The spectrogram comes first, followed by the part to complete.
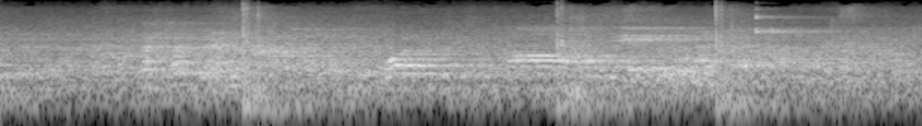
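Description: A basketball bouncing a few times on a hardwood gym floor as a free-throw shooter dribbles before his shot, each bounce a sharp knock with the echo of a large hall, over chatter from voices in the gym.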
